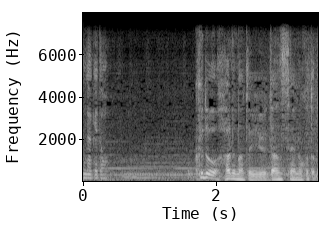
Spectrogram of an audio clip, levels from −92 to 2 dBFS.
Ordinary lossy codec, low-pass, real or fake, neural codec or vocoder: none; 7.2 kHz; real; none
